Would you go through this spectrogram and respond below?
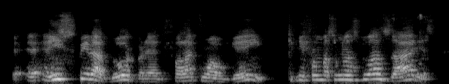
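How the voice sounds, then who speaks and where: A male pastor hosting a live online interview, enthusiastic and quick to chime in. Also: high voice. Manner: enthusiastic and lively, interjects often. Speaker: pastor host. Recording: roomy sound, distant from mic.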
